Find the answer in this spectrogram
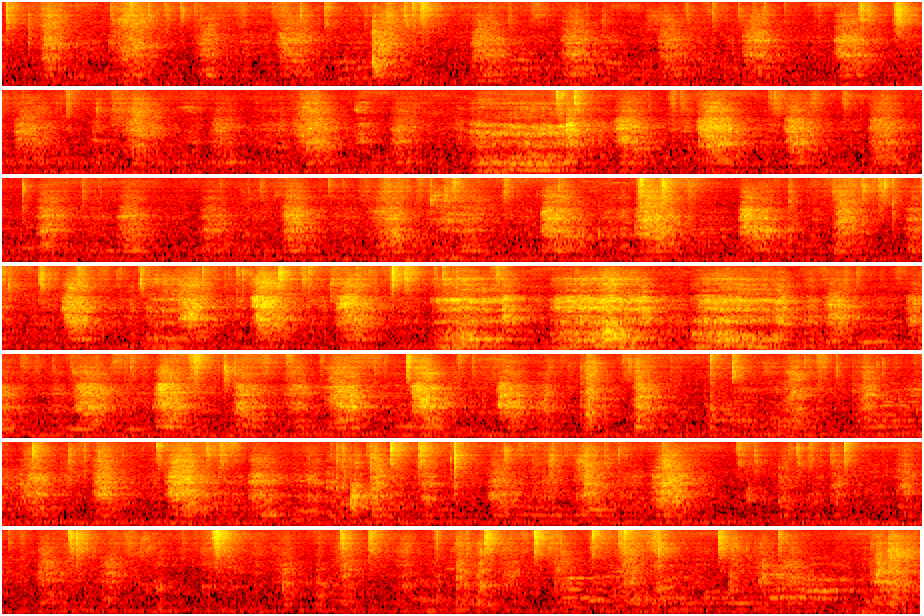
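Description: A pitbull panting quickly and rhythmically as it tugs on a rubber tyre ring, with two louder outbursts from the dog, one about a quarter of the way in and a longer one just past halfway.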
